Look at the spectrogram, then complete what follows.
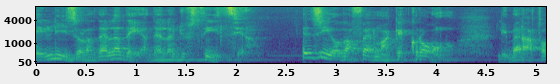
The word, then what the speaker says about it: Iustitia: L'equivalente latina di Temi era giustizia, pronunciato giustizia, come in sardo, o dea dei giusti.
